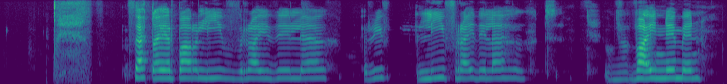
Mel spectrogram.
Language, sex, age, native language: Icelandic, male, 11, Icelandic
